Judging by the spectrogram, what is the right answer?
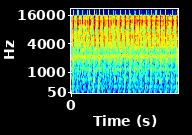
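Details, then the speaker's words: Bajaj Pulsar 150cc on its stand at idle: sharp, even khat-khat ticking about nine a second from the top end; mechanic says it is not bearing, piston or rocker; cam chain tensioner tightening next, cause not yet confirmed. "আপনাদেরকে আমি উপর থেকে আমি এই আওয়াজটা মেরে দেখাবো যে এই আওয়াজটা, খটখট আওয়াজটা মনে হচ্ছে কেরিংয়ের, পিস্টনের, রকারের, কোনো কিছু না, ঠিক আছে।"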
